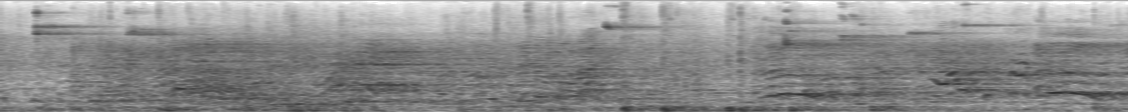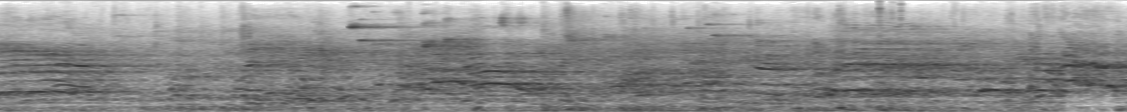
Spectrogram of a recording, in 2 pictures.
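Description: Young men and women shout and call out while they play, in a large echoing hall.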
